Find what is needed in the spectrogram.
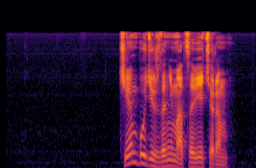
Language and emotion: Russian, neutral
